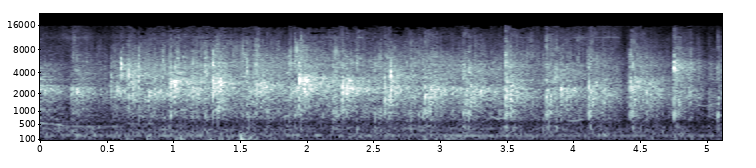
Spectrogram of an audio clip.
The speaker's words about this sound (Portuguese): Olha, uma salva de palmas.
